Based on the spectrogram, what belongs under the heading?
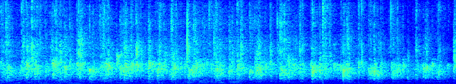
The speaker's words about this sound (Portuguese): Aplauda mais uma vez, amém?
